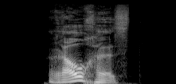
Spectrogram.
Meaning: second-person singular subjunctive I of rauchen
- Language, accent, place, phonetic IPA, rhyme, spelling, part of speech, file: German, Germany, Berlin, [ˈʁaʊ̯xəst], -aʊ̯xəst, rauchest, verb, De-rauchest.ogg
